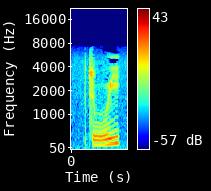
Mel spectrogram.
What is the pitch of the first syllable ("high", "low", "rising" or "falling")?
rising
